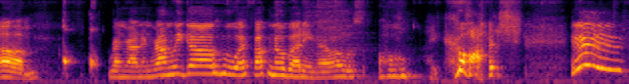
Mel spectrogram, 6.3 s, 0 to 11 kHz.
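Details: Bout of vocal tics in a person with Tourette syndrome diagnosed at 19; tics began at age nine and worsened markedly at 13, including sounds, blinking and clapping; tics described as especially bad that day.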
